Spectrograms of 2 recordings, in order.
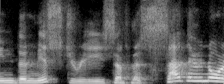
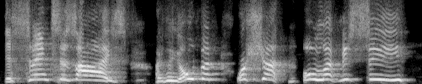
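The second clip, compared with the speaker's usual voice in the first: high, urgent questioning; frantic impatience; 10 semitones higher, 4 dB louder, faster than usual. Acted. Gnome demanding news of the sphinxes from the boy, frantic. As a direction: pester in a frantic, raised pitch.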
